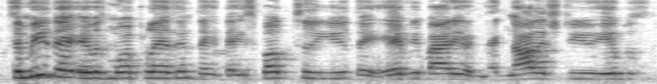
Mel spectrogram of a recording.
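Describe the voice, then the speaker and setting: A high-pitched male voice in a casual interview. He talks informally as a guest, circling back over phrases to stress his point. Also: fairly quick, poor audio.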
